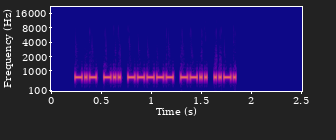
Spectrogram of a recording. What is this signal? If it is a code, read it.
Morse code, heard as a keyed tone, about 46 wpm, 700 Hz. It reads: KD0ZF
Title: USA Call Signs - 5 Characters - Repeated 3x - 50wpm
